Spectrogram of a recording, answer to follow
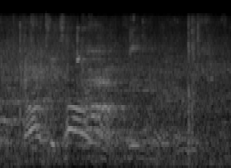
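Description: Shoes squeaking in short chirps on a gym floor or mat, several in quick succession, over the steady chatter of a busy sports hall.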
